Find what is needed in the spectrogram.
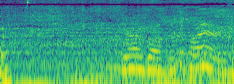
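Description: Faint voices over a steady low rumble and the light hiss of rain.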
